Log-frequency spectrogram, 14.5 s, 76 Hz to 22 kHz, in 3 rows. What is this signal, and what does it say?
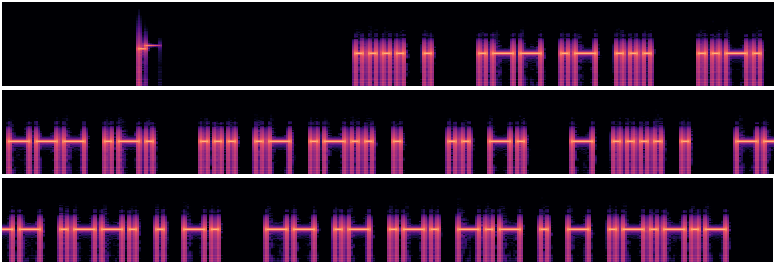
Morse code, heard as a keyed tone, about 28 wpm, 700 Hz. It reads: HE WAS FOR SALE IN THE OPEN MARKET.
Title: Sentences from Top 1400 Words 28wpm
